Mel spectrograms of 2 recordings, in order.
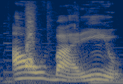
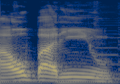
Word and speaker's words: Albariño: do pão e a albarin ou alvarinho porque é a mesma uva tá pessoal a albarin é a pronúncia dela em espanhol alvarinho em português e como ela é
